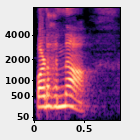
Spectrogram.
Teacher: तो हमारी ये जो जीभ है वह हमारी मूर्धा से लगकर झटके के साथ नीचे गिरती है या झटके के साथ नीचे फेंक दी जाती है। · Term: उत्क्षिप्त व्यंजन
